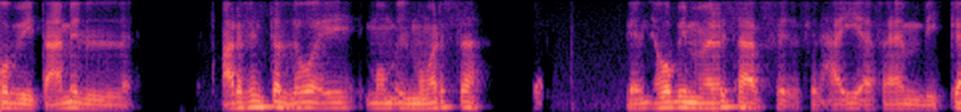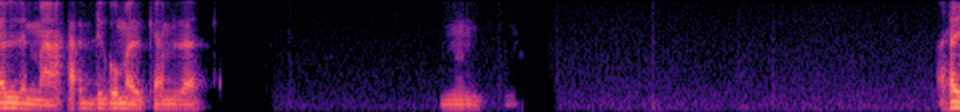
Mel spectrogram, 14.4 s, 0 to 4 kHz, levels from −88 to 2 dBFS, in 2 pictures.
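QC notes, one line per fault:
0.98–1.5 s, 2.63–2.77 s, 3.59–3.98 s, 8.78–9.18 s and 11.08–11.36 s: background gated by the echo canceller. In each window the room tone beneath the talker collapses by about 40 dB, then swells back. The canceller judged the far end to be playing through the loudspeaker and clamped the microphone path hard to stop echo. Background noise is switched off along with any echo, and it returns when the clamp releases.
3.98–4.09 s, 8.79–8.88 s and 10.97–11.08 s: echo leak. A repeat of earlier speech surfaces roughly half a second behind the original: about 503 ms late and about 15 dB down in the first, and about 477 ms late and about 30 dB and about 25 dB down in the later two. The likely cause is a loudspeaker-side echo canceller letting residual pickup slip through.
5.34–5.41 s and 7.65–7.72 s: burst of packet loss. At 5.34 s about 60 ms of audio is gone, papered over with 53 ms of synthesized continuation. 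At 7.65 s, 40 ms is missing and 48 ms filled. The decoder extends the last sound and fades it, so a voiced stretch becomes a brief held buzz and unvoiced sound becomes a sinking hiss. Speech then resumes a little further on, with the part in between missing.
6.05–6.09 s, 6.49–6.53 s, 6.67–6.71 s, 7.74–7.80 s and 8.38–8.42 s: short concealed packet loss. Each is about 20 ms missing, or 40 ms at 7.74 s, just after the second burst. Each gap is filled by extrapolating the preceding waveform's pitch, or shaped noise, then cross-fading back. The result is a momentary smear or wobble on the 8 kHz-sampled G.711 audio, whose band already stops at 4 kHz, and a short consonant can vanish.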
